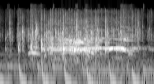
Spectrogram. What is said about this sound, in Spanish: Palmas por favor, producción para ellos.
